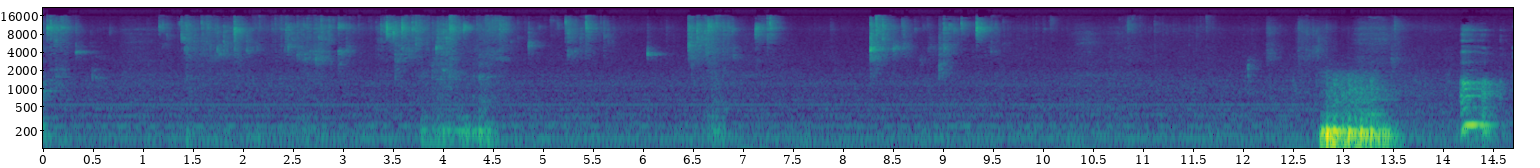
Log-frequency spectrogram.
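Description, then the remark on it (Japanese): Hot water pours steadily from a bath faucet, a continuous, echoing splashing hiss with a few louder bumps and knocks near the end. “お湯も出たからシャワーに直します。”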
